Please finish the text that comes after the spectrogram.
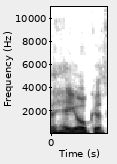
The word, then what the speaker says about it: Heyoka: Did I get the Heyoka thing right? Did I pronounce that right?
